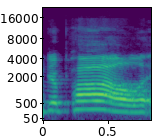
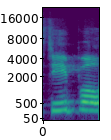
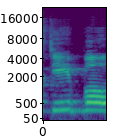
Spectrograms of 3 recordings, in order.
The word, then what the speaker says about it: Dipal: I've been saying your name wrong. I've been calling you Dipal. It's Dipal like people.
